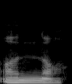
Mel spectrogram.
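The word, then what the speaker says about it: অন্য: Anya, āno here, Bengali pronunciation, āno, is from Sanskrit, anya, other, so āno-kathā.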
